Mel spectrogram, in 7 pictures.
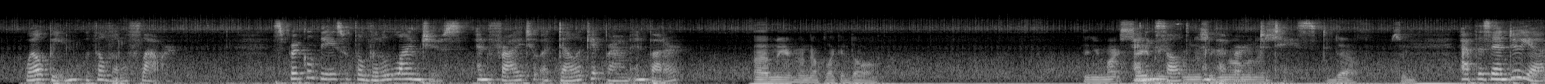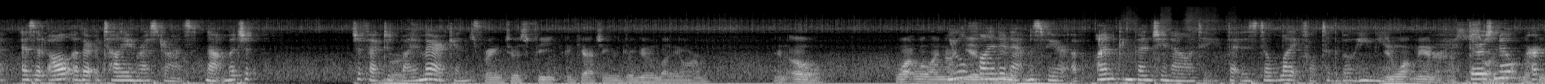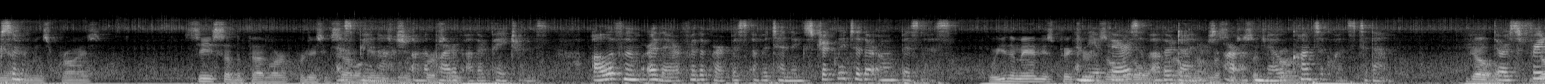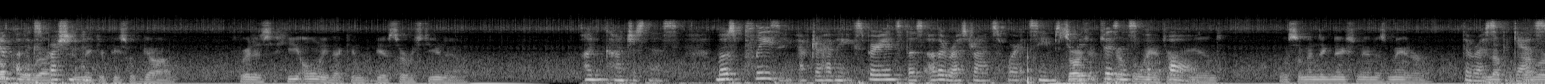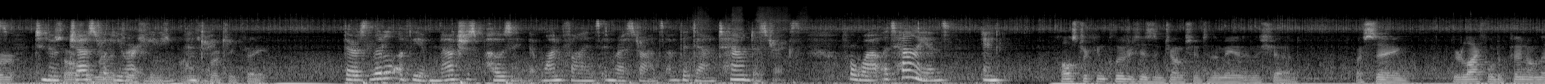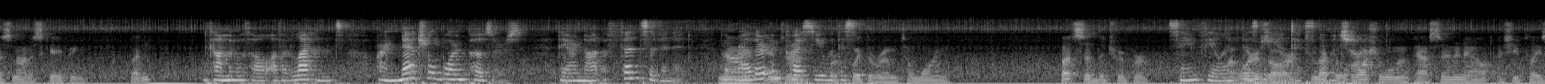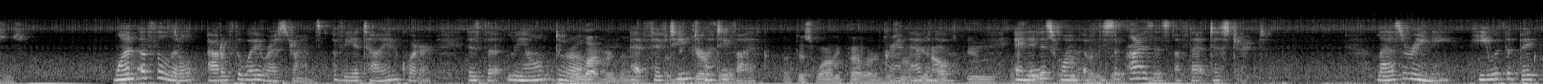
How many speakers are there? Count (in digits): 2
